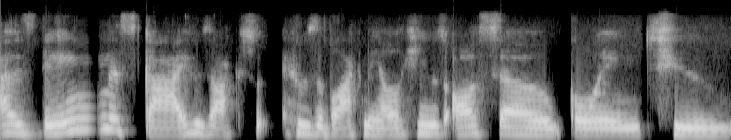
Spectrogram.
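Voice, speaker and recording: In a dry, close sound with no echo and a quiet background, a woman with a Californian accent speaks at a very even loudness. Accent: General American (Californian). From US West, Los Angeles County (San Fernando Valley). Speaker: pre-med student. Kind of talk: interview.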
